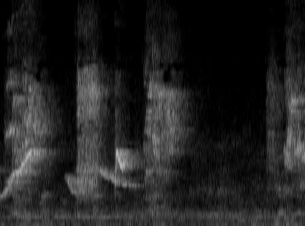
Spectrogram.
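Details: Energetic song of a kapas tembak white-eye from Medan: loud high chirpy bursts and a couple of slurred whistles packed into a few seconds.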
